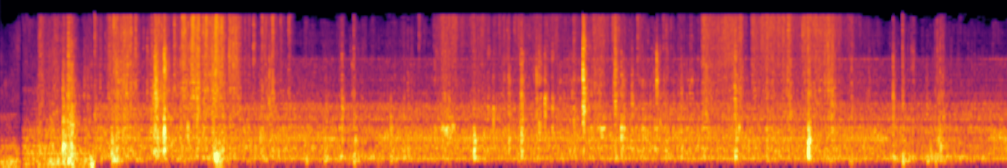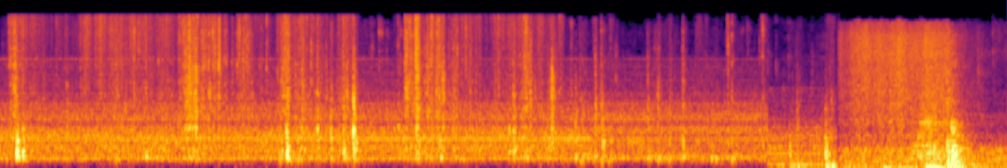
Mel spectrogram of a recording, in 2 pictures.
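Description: Groceries being put away into a freezer: frequent small knocks, clicks and rustles of packages over a steady hum. A louder rush of noise comes near the end.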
